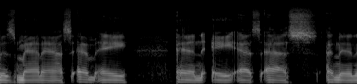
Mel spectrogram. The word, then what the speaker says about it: Manas: it's it's the actual name is man ass m-a-n-a-s-s and then it's i think it's in turkey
